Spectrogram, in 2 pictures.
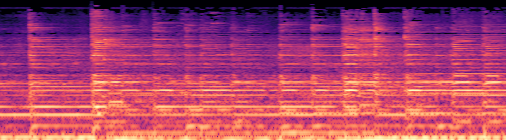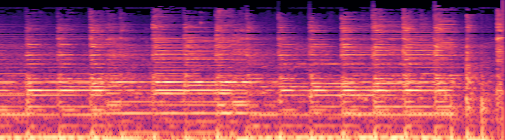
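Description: Solo acoustic guitar played fingerstyle, amplified through a PA: held melody notes over a steady deep bass, with sharp, regular attacks from picked and struck strings.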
